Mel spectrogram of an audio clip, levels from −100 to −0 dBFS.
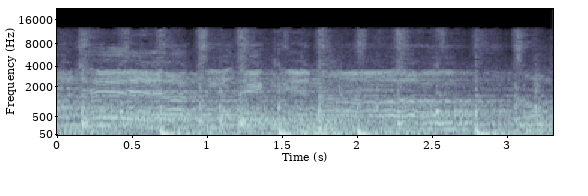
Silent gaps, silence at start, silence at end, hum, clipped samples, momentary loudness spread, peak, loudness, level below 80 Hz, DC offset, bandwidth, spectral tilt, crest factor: none; 0 s; 0 s; none; under 0.1%; 4 LU; -6 dBFS; -22 LUFS; -28 dBFS; 0.2%; 13 kHz; -5 dB/octave; 14 dB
